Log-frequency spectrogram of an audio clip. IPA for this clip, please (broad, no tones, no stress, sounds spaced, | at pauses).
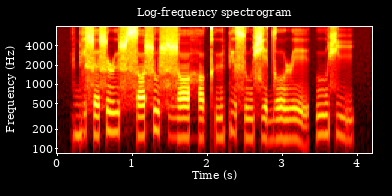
bʲ e ɬ ə ɬ ɹ ʉ ɬ s ɔ ɬ u ɬ ɮ ɔ h ɔ kʰ ʉ pʲ o s u ɕ e d o ɹ e | u ç i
